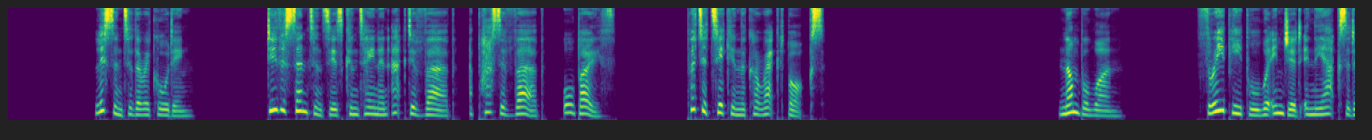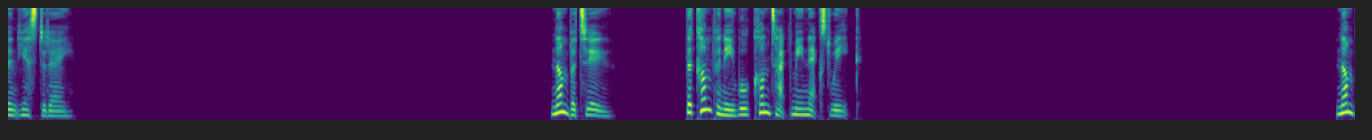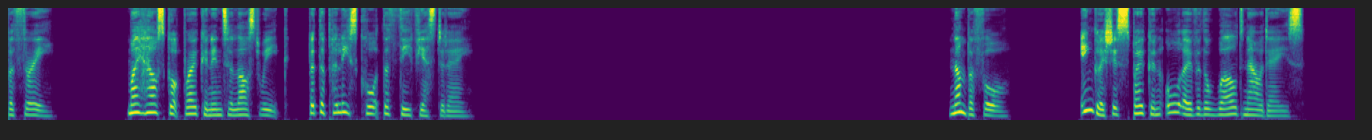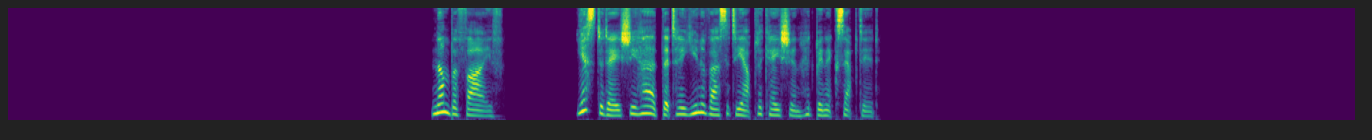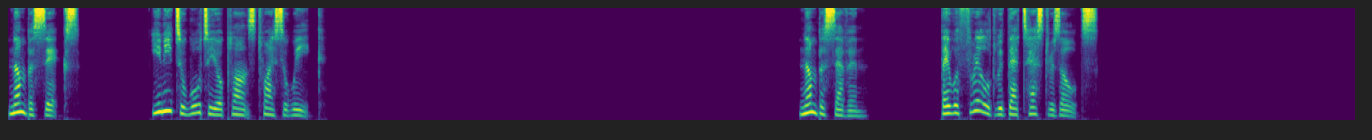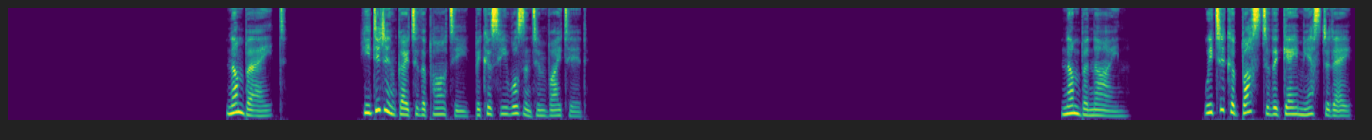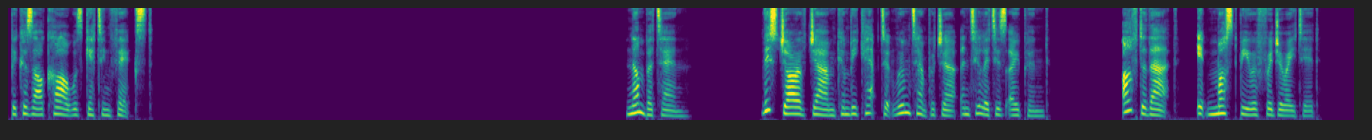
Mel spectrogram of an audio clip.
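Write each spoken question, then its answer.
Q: 3 people were injured in the accident yesterday.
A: passive

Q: The company will contact me next week.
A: active

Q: My house got broken into last week, but the police caught the thief yesterday.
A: both

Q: English is spoken all over the world nowadays.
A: passive

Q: Yesterday she heard that her university application had been accepted.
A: both

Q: You need to water your plants twice a week.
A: active

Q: He didn't go to the party because he wasn't invited.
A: both

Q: We took a bus to the game yesterday because our car was getting fixed.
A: both

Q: This jar of jam can be kept at room temperature until it is opened. After that, it must be refrigerated.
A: passive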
